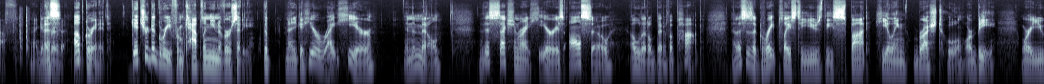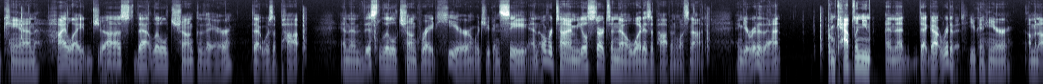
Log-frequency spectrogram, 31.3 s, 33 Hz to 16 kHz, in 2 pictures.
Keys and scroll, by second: 0.7 space, 4.0 space, 28.1 space.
